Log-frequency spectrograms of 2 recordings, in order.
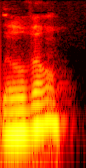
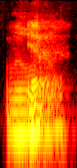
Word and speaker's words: Louisville: And if you're looking for a new agency in, how do you say it, Louisville? – Did I say it right? That's perfect. – Louisville, Louisville, Kentucky.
